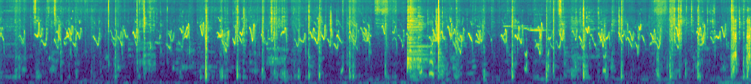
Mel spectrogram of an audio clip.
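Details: Several teetar francolin chicks give steady bursts of shrill, high peeps, each note quick and slightly wavering, repeated in an unbroken chatter with brief sharp taps between calls.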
